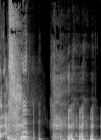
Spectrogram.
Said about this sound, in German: ich muss niesen.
